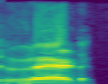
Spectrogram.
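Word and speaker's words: read: letter let the letter अब रीड का third form कर देंगे रेड स्पेलिंग सेम रहेगी प्रोनंसिएशन चेंज हो जाएगी यह रेड है यह रीड है अब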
